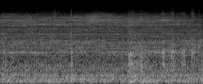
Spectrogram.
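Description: A metal key scraping the coating off a paper scratch-off lottery ticket: a continuous rough scratching.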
